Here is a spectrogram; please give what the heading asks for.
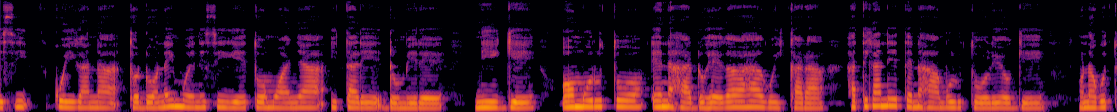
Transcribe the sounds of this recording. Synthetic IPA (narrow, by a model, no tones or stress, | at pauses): esi | koiɣanatɔdɔnaimwɛnesiɣetwɔmwaɲaitaɾedomeɾɛ | niːɡe | ɔmoɾutɔɛnaɦadoɦɛɣaɣahaɣoikaɾa | hatiɣanetɛnaɦamoɾutɔɾeɔɡe | ɔnaɣot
